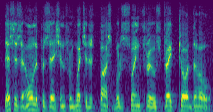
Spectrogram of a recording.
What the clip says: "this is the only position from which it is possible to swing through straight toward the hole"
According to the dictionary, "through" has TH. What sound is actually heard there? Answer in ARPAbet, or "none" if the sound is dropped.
TH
